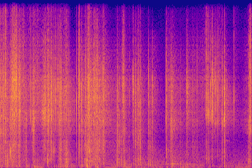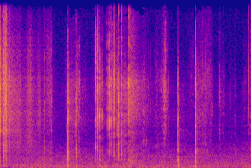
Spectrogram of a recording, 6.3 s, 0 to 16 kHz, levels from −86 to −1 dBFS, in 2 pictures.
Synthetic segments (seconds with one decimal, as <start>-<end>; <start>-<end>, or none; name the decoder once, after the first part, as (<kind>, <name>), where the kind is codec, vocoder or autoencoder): 0.0-3.8 (autoencoder, DAC-VAE)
